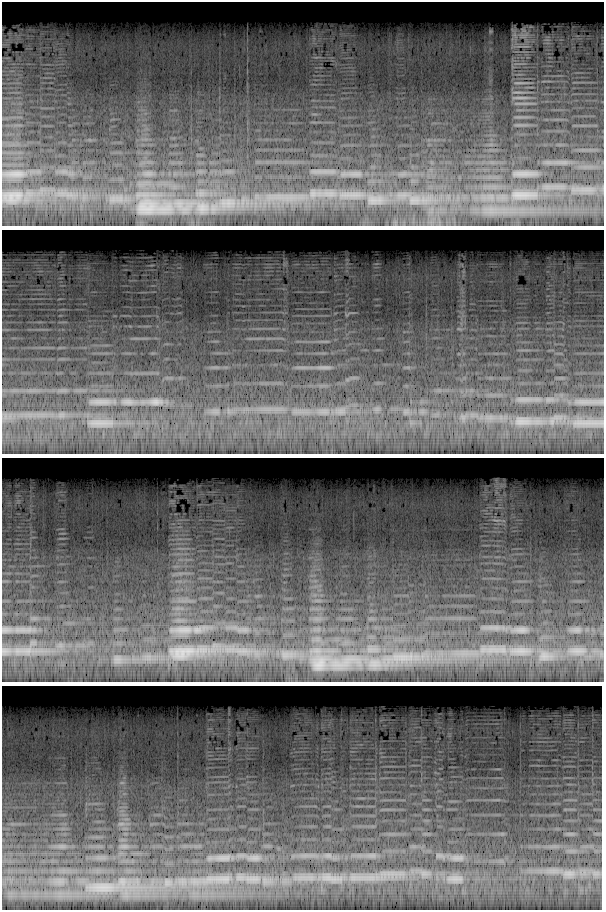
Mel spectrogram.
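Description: Nyckelharpa (Swedish keyed fiddle) played with a bow, a Swedish polska melody running in repeating phrases with double stops, over a stream burbling in the background.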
